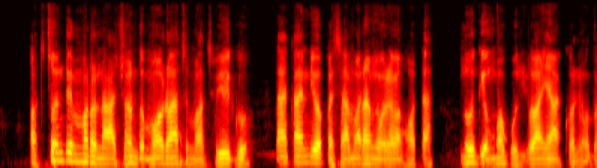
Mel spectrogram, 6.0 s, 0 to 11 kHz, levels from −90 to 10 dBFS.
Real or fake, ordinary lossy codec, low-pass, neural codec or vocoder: fake; none; 9.9 kHz; codec, 24 kHz, 1.5 kbps, HILCodec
